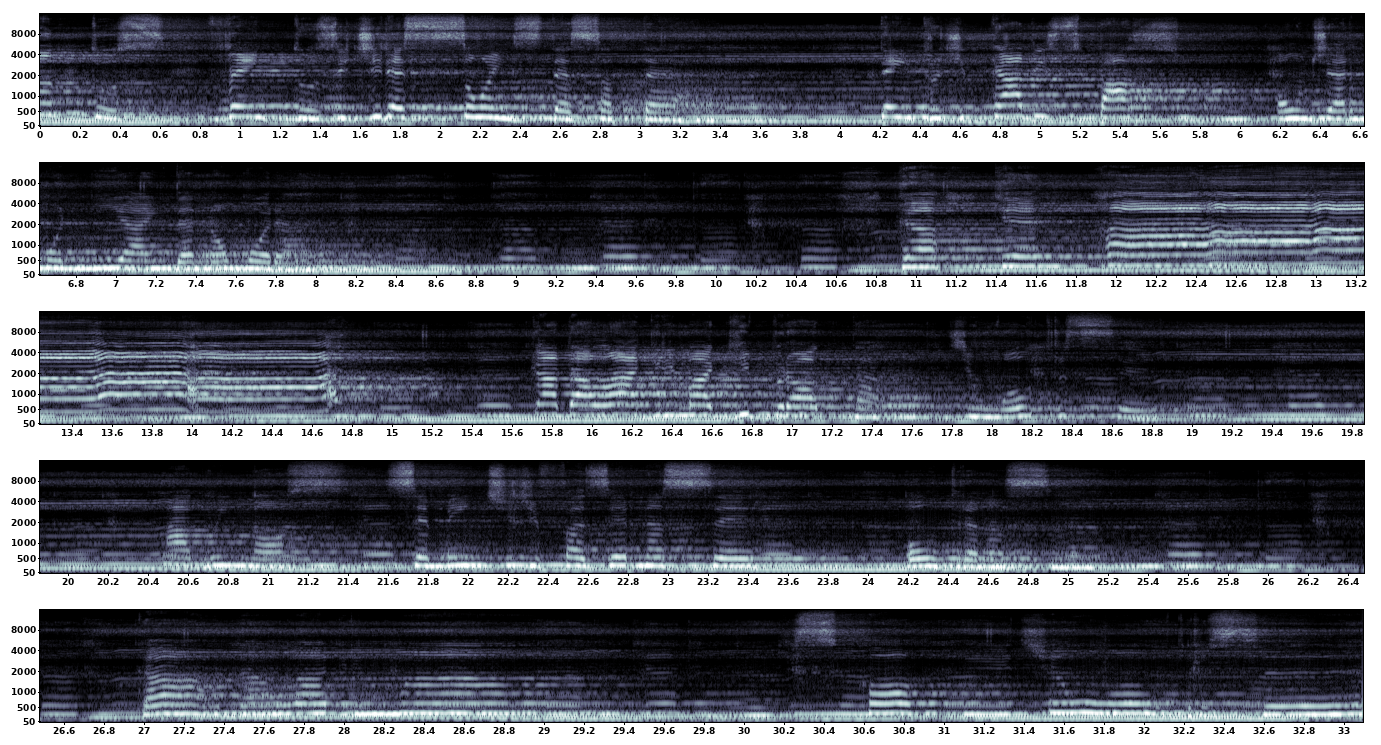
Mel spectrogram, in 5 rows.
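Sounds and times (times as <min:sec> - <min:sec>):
woman singing a cappella: 0:00.0 - 0:33.0.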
